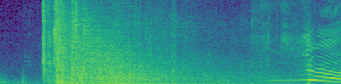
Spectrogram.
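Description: A Lyman Great Plains black-powder rifle fires one sharp, loud shot outdoors among trees, followed by a long decaying rumble; a short exclamation comes at the very end.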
